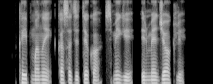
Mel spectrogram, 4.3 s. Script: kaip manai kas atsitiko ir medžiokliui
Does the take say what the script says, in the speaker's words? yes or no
no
